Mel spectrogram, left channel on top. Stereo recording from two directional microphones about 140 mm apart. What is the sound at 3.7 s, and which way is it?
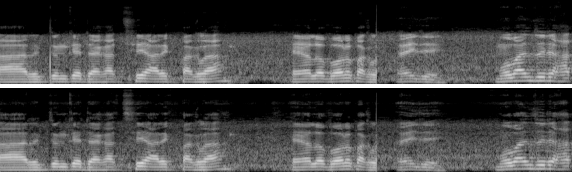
A man's voice, centre (ahead or behind).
